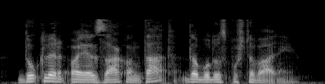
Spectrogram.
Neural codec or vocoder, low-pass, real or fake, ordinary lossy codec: autoencoder, 22.05 kHz, a latent of 192 numbers a frame, VITS, trained on many speakers; 9.9 kHz; fake; MP3, 32 kbps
